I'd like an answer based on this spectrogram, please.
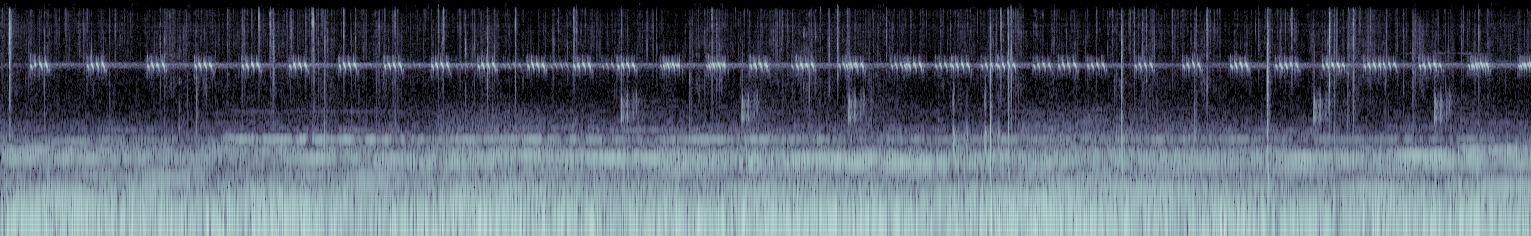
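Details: A cricket chirps in steady, high-pitched pulses in an autumn Halloween ambience, with a crackling fire and soft music underneath.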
